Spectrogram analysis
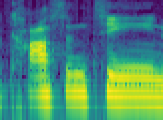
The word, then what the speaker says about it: Constantine: I never know which way you're supposed to pronounce it. I know British people pronounce it Constantine, so if you're reading an actual Hellblazer comic, you pronounce it Constantine, but this interpretation feels way more like the New 52 version of John, which I pronounce as Constantine to make a distinction.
